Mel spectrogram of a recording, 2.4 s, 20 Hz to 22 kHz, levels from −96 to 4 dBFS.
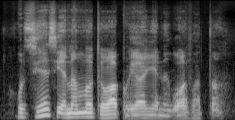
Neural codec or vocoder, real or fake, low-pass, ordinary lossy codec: codec, 44.1 kHz, 3.4 kbps, Pupu-Codec; fake; none; none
